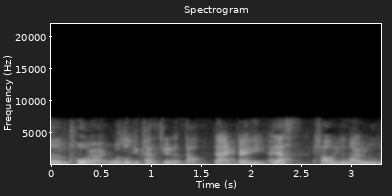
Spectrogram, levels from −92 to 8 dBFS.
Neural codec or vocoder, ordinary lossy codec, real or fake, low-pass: codec, 16 kHz, 1 kbps, FunCodec, trained on Chinese and English, 50 frames a second; none; fake; 7.2 kHz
